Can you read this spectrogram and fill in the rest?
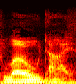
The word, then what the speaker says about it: Lodi: Now, he tells me how to pronounce it. Lodi. – Ooh. – I say he's a PS. Most people have that problem when pronouncing my town. It literally sounds like Lodi. So now we know it's Lodi.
